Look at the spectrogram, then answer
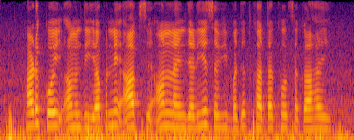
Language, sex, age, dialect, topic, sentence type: Magahi, female, 25-30, Western, banking, statement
